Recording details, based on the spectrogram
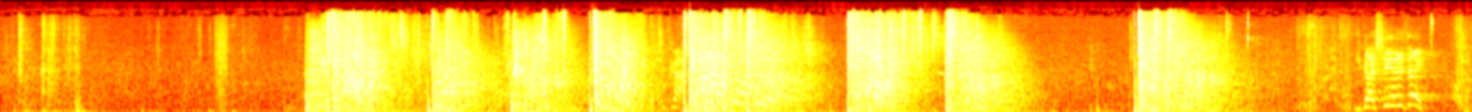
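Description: Gunfire in The Last of Us Remastered on the Grounded difficulty, at Tommy's Dam: repeated loud bursts of shots and fusillades in uneven volleys, each ringing out and decaying, with character voices speaking between them.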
